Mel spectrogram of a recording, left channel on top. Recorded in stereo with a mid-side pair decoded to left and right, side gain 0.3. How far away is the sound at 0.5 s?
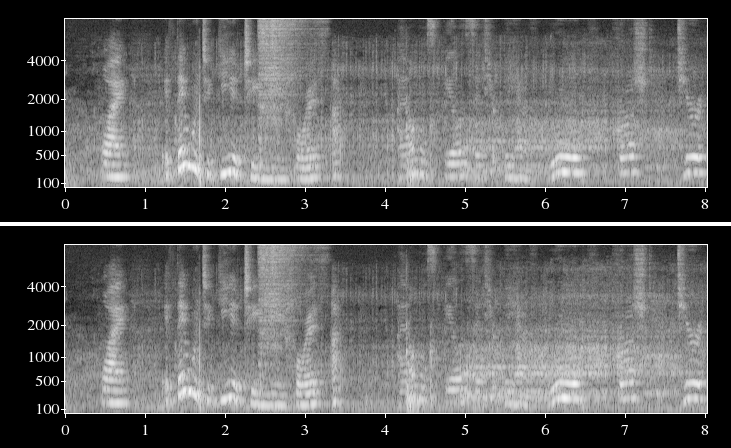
About 1.7 m.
